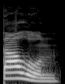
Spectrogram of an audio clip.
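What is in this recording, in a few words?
"талун", Komi, female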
